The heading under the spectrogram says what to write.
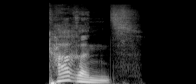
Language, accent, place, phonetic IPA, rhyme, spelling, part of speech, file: German, Germany, Berlin, [ˈkaʁəns], -aʁəns, Karrens, noun, De-Karrens.ogg
- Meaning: genitive singular of Karren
